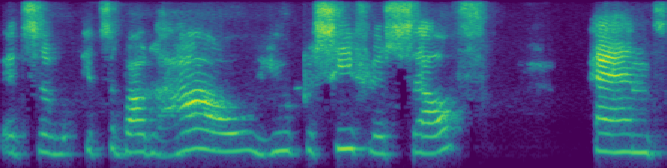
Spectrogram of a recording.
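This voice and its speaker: Very slowly and with fairly even intonation, a woman speaks in a high pitch. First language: Dutch. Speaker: leadership trainer and coach. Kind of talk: online interview.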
